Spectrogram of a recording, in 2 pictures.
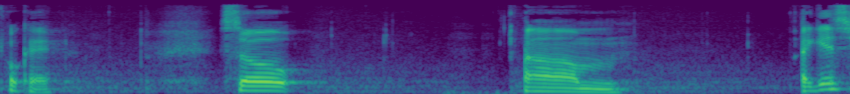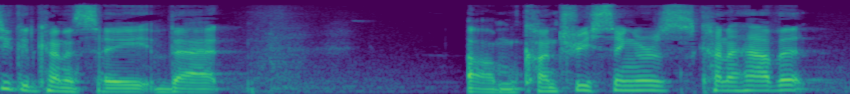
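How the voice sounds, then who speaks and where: Halting, word-searching male co-host. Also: mid-range voice, expressive, fairly bright tone, no room sound. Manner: halting, searching for words, lots of fillers. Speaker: podcast co-host. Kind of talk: casual podcast chat.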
